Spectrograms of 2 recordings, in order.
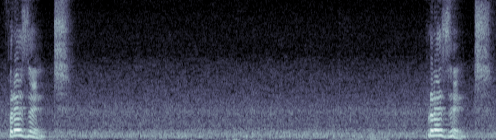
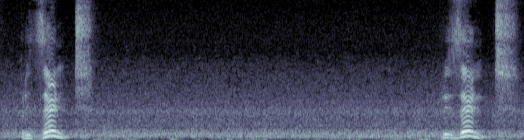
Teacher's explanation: So present here means gift. So when it is used as a noun, the accent is on the first syllable. Now when it is used as verb, the accent changes to the second syllable.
